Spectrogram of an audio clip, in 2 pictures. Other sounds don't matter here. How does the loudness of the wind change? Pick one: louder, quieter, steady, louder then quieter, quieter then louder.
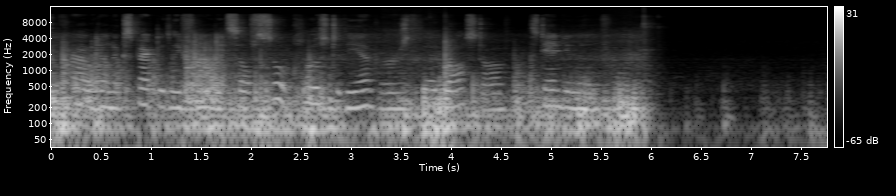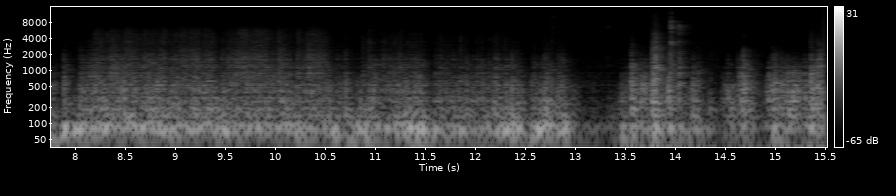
quieter.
